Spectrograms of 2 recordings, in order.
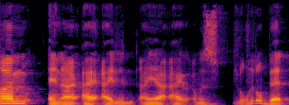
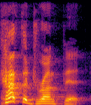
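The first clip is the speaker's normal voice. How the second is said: curt order; 5 semitones higher, 10 dB louder than usual. Retold or imitated. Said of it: "He says".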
